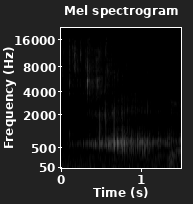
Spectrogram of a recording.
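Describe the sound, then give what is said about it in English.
A canned summer honey beer, brewed with honey and spices by Big Sky Brewing of Missoula, Montana, glugs and splashes steadily into a glass for a second or so, a continuous pour with a slightly rising ring and bubbly fizz, no talking. “And the pour.”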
